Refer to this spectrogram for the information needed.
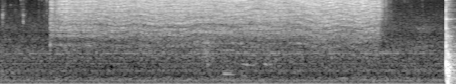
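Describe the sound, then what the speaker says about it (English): Steady cooking spray hissing from an aerosol can for about three seconds onto a pan, close and fairly loud, stopping abruptly, followed by a faint click. "I'm now going to spray the pan"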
